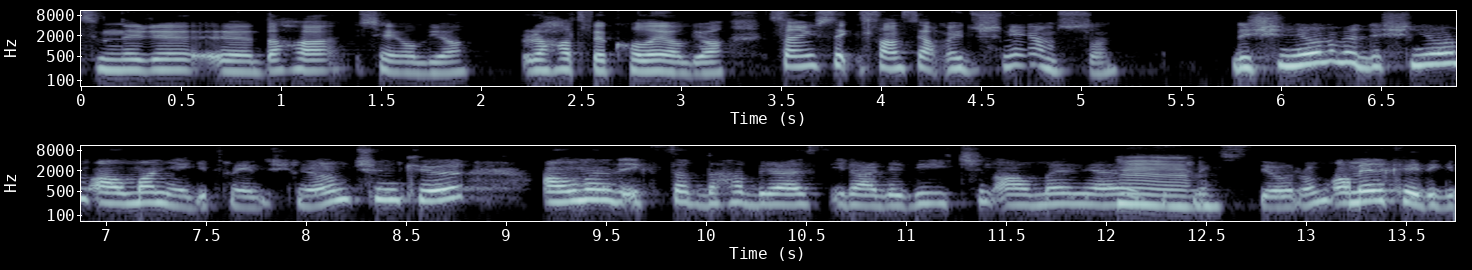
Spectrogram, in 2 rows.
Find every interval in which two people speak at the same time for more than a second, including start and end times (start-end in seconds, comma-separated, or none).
none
